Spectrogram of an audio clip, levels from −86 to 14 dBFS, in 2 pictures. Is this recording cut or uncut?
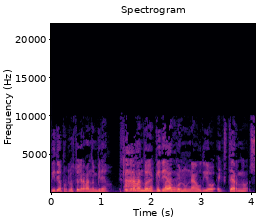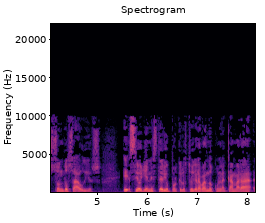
cut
